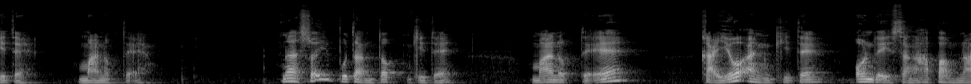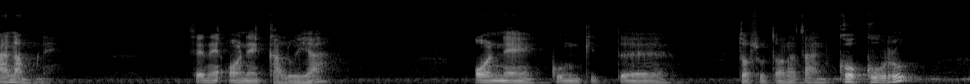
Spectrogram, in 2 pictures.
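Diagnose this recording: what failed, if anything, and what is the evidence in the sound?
Nothing failed in this recording, and there is no evidence of a fault anywhere in the sound.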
